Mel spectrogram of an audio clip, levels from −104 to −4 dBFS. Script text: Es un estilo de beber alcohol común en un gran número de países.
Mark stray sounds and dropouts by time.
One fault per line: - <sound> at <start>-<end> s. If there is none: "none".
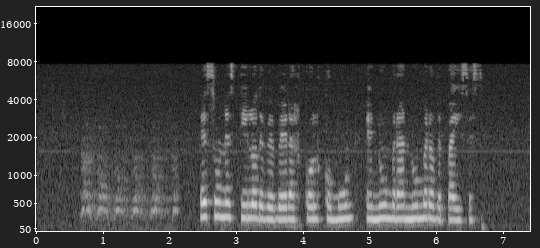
- bark at 0.6-2.2 s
